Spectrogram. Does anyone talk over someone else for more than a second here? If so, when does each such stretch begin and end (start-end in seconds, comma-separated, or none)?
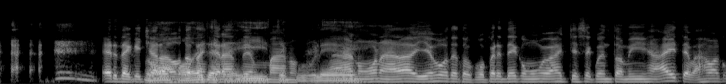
1.4-3.7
